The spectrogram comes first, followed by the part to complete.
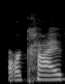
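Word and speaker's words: arXiv: repository that's subject specific like archive spelled with an x or bio archive spelled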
